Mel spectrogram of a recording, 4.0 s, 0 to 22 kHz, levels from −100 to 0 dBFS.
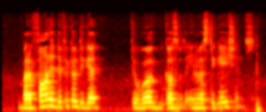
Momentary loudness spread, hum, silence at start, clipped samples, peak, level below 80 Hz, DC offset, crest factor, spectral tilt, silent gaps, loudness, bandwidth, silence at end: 17 LU; none; 0.25 s; under 0.1%; -2 dBFS; -46 dBFS; under 0.1%; 18 dB; -6 dB/octave; none; -19 LUFS; 13.5 kHz; 0.1 s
